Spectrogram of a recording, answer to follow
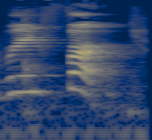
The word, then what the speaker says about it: refer: So for example, if you look at the word refer, let's say that word out loud, refer. So our accent is on the last syllable of refer.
